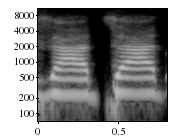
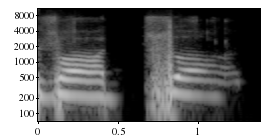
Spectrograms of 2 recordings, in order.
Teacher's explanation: जॉद भी heavy word है, यानी इसको ऐसे नहीं पढ़ेंगे जाद जाद, वो लाइट वर्ड हो जाएगा और रॉन्ग भी हो जाएगा।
